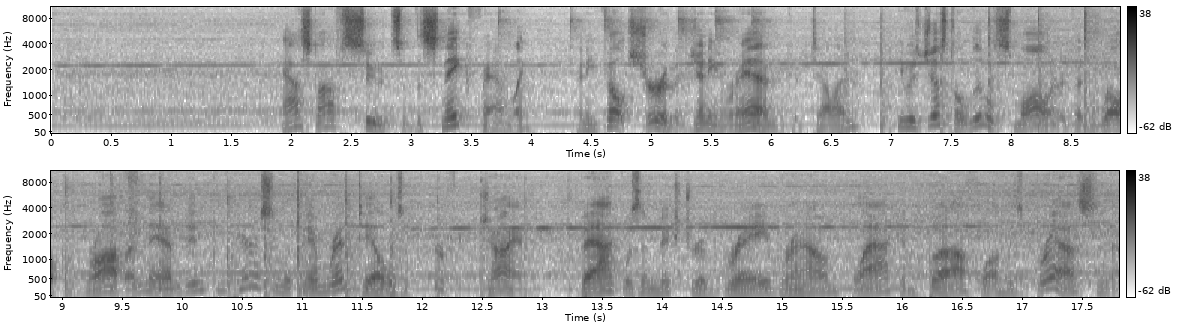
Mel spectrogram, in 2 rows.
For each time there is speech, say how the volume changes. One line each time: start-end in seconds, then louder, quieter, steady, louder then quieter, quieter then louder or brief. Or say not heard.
1.9-17.7 steady.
